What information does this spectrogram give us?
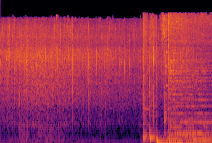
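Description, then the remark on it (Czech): Steady crackling sizzle of bacon and boiled dumplings (šišky) frying in a small pan, then a louder burst of hissing and clatter as the food is stirred or tossed, with a low humming tone underneath. “Já si takhle uprostřed si udělám trochu místa, abych je měl na dně pánvičky a opečuje.”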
